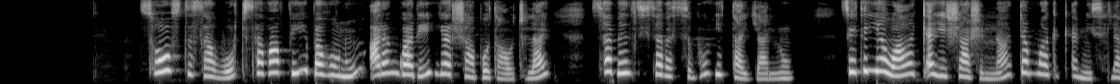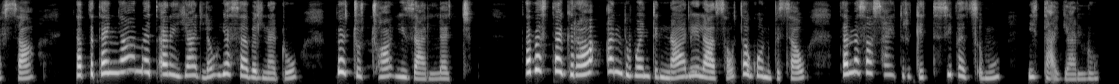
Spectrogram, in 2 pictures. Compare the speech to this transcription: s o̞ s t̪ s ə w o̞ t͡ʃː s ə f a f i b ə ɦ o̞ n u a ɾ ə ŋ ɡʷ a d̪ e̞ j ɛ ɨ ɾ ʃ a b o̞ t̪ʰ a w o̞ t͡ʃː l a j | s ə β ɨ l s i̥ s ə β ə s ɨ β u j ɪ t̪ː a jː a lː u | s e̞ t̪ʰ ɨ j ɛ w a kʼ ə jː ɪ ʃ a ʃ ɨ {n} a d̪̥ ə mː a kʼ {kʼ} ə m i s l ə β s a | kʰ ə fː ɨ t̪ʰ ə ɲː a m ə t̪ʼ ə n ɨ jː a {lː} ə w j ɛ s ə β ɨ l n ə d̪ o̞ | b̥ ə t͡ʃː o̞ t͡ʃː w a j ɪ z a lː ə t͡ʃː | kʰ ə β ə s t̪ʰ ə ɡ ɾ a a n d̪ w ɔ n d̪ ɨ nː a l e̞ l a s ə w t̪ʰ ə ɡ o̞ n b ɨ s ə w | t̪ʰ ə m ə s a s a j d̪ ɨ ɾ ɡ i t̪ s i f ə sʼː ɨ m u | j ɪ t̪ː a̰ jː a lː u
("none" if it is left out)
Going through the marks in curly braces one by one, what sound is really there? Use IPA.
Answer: nː, kʼ, lː

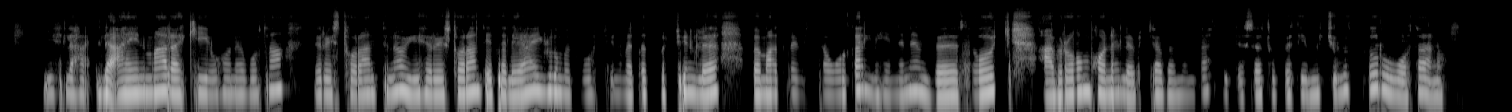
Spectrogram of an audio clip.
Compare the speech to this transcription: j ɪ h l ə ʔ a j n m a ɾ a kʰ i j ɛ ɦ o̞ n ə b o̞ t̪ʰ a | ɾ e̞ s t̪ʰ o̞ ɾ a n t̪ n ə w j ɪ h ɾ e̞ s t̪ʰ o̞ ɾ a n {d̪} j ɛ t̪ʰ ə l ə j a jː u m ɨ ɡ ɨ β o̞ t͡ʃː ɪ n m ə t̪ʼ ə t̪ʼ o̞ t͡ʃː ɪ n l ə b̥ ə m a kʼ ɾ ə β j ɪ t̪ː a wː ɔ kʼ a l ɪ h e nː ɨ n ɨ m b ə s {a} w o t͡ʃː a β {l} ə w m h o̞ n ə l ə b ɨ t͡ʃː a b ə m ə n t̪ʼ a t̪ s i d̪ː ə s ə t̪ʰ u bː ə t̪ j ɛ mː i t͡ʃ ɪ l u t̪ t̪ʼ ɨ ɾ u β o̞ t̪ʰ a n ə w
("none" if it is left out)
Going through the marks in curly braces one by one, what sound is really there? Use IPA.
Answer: t̪, ə, ɾ

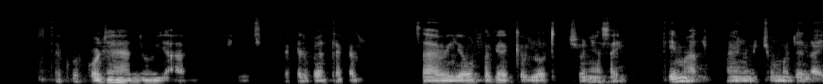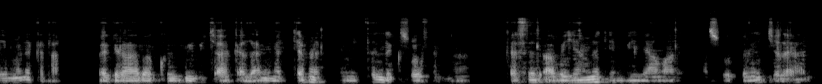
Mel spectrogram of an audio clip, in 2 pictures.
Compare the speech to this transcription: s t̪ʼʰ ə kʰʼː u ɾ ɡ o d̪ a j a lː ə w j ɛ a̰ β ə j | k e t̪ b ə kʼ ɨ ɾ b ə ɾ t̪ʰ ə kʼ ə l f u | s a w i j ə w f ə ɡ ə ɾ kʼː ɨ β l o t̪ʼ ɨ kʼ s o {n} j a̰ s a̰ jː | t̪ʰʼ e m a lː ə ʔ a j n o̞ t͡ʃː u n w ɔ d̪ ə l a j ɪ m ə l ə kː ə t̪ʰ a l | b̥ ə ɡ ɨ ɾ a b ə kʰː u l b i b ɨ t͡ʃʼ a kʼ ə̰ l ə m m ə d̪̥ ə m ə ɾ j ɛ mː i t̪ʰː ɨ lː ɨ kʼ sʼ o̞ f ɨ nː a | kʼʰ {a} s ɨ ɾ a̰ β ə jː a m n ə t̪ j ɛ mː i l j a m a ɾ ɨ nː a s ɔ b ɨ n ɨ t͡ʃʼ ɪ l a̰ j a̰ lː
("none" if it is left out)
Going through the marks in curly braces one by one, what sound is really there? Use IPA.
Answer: n, ə

